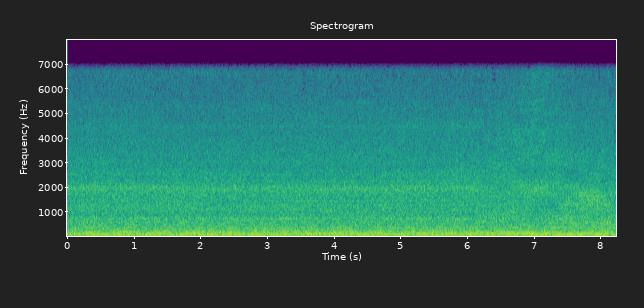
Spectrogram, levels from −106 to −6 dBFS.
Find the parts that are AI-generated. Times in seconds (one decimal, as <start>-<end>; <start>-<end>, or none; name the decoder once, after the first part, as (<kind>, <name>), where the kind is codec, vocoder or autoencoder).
0.0-3.1 (vocoder, Vocos); 4.0-6.3; 7.1-8.2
